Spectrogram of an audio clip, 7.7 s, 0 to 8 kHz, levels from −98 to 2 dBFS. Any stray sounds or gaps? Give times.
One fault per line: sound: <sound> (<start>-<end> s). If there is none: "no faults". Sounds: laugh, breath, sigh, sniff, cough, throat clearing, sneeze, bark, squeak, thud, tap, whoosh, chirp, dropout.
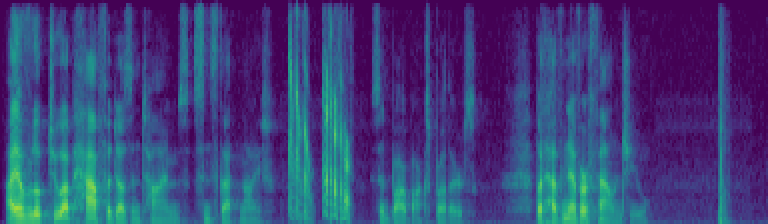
sound: chirp (2.9-3.6 s)
sound: thud (7.2-7.3 s)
